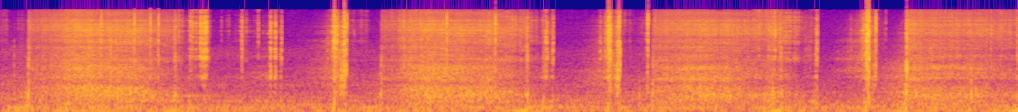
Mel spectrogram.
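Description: A utility knife blade slices slabs off a solid, palm-sized mound of yellow kinetic sand, with a blue sand dome sitting untouched nearby. Long, bright, hissing scrapes run through the cuts, broken by sharp, crisp clicks and crackles as each slab comes away.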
